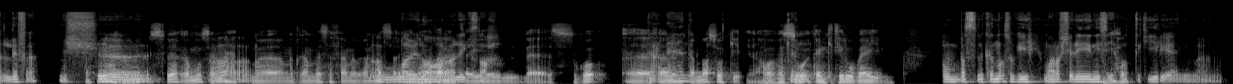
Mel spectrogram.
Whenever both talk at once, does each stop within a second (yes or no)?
no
